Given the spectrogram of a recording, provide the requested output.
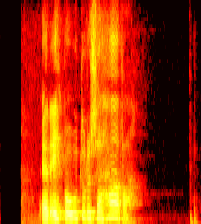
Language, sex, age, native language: Icelandic, female, 50-59, Icelandic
